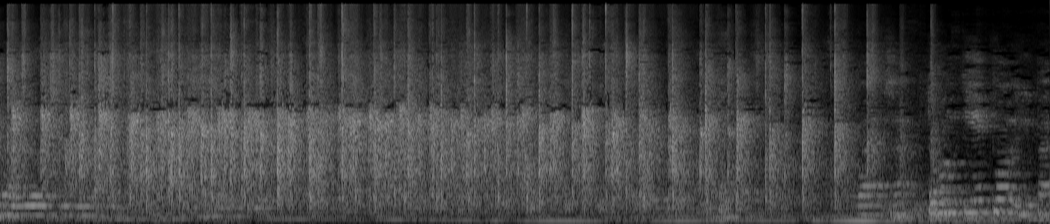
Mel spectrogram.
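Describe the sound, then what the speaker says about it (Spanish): A church congregation applauds at a Wednesday evening service, steady loud clapping sustained for about ten seconds over a low musical drone, then fading as it ends. "Dale un fuerte aplauso a Dios, Señor."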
